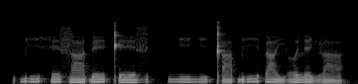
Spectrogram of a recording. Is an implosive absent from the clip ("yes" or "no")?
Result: no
